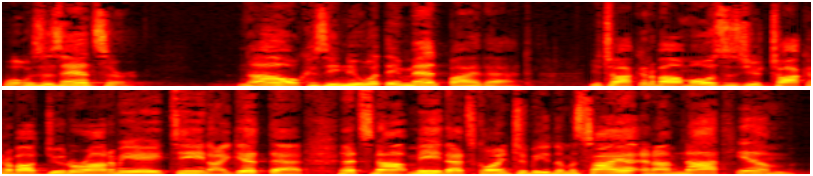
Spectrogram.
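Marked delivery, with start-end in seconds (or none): 3.9-10.7 higher-pitched, insistent mock protest; acted emphatic denial. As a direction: play John firmly setting questioners straight. John's firm denial acted out by preacher.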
